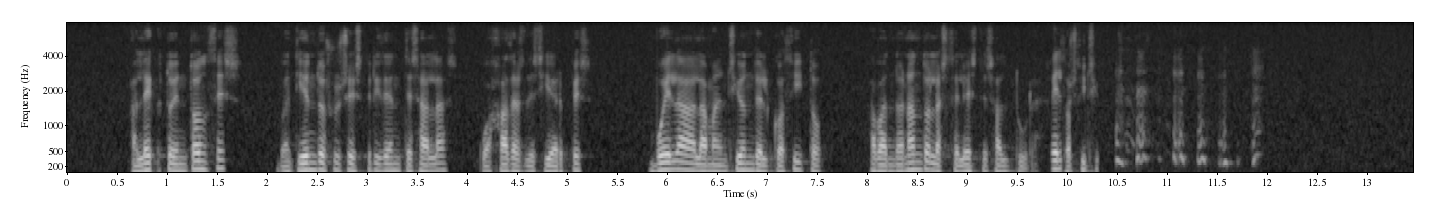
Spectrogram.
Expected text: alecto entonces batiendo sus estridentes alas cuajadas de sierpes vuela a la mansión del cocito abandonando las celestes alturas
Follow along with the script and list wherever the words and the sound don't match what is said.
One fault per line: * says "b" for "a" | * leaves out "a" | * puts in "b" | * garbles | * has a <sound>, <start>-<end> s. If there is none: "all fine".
* garbles
* has a laugh, 10.5-12.0 s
